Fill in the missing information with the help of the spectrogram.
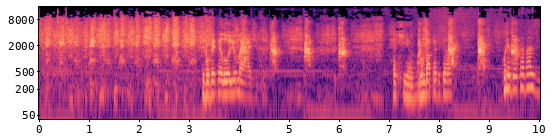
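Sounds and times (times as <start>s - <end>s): small dog panting: 0.0s - 9.7s.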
